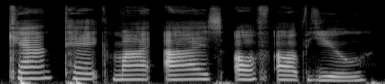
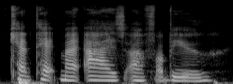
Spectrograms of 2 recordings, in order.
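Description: First: The phrase is read at a slow pace. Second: The phrase is read at a fast pace. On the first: "ゆっくりめでちょっと一緒に読んでみましょう" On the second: "それでは早く言ってみましょう"

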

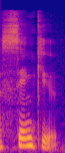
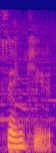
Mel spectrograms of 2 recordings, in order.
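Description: First: The first word begins with an s sound. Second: The first word begins with a th sound. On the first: The speaker calls it wrong. "カタカナ発音でthank you" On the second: The speaker calls it right. "英語の発音はthank you ですよね"

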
